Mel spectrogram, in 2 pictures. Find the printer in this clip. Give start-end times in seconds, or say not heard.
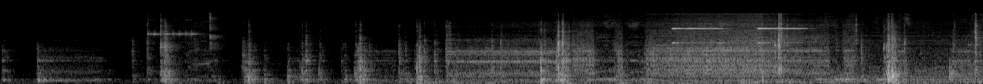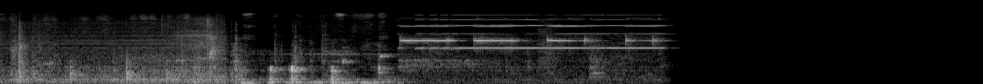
0.0-13.4.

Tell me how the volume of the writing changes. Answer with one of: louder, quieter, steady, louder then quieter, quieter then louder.
louder.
